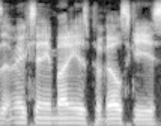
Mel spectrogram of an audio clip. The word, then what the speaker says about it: Pavelski: So, Gerionov and Pavelski, I have to start saying it right because Dad said, oh, you can't say Pavelski anymore. – Pavelski. – It's Pavelski. Whatever.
